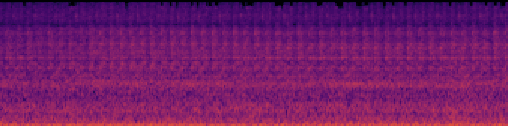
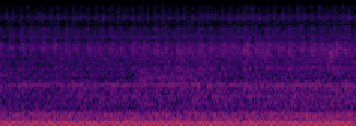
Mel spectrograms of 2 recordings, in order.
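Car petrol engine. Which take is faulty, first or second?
first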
